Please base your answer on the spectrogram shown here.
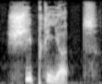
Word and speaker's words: Chypriote: Chypriote. She, remember this Y is pronounced like E, okay?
